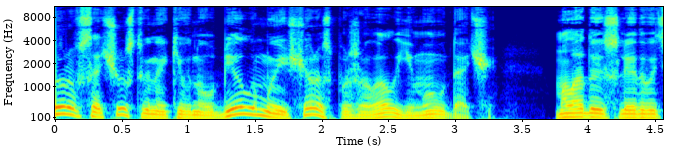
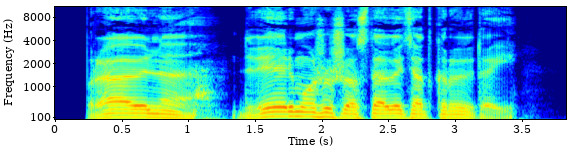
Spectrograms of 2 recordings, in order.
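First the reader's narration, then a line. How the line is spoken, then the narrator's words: Grumble. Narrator (Russian): проворчал Рудской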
